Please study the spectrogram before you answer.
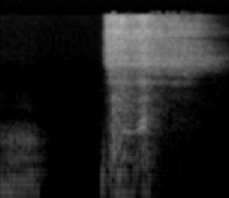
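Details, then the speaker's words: A sleeping Cavalier King Charles Spaniel lying at the owner's feet gives a short low rattling snore, a pause, then a long breathy hissing breath out: ordinary snoring. "Alors, si tu entends ça là, c'est mon cavalier King Charles qui ronfle. Voilà, c'est ma petite raya qui ronfle."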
